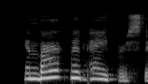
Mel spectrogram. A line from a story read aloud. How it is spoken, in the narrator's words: they all exclaimed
